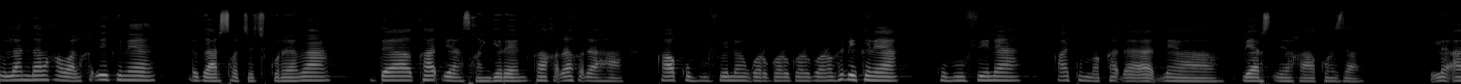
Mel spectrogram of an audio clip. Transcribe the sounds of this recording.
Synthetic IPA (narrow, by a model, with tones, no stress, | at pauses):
su˨la˦n˦da˦lxa˨wa˨lxi˦ɗi˦ki˦ne˦ | da˨ɡa˨ɾsɣa˨t͡ʃa˨t͡ʃku˨ɾe˨ma˦ | da˦ka˦di˨ja˨ɾsxa˨ŋɡi˦ɾe˦nka˦xa˨ɗa˦xa˨da˨xa˨ka˦ku˨bu˨fi˦na˦ɡa˦ɾɡa˦ɾɡa˦ɾɡa˦ɾxi˦ɗi˦ki˦n˦a˦ | ku˨bu˦fi˦na˦ | ka˦ti˦ma˨ka˦a˨ | di˦ja˨ɾsdi˨xa˨ku˨ɾza˨m˦˨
